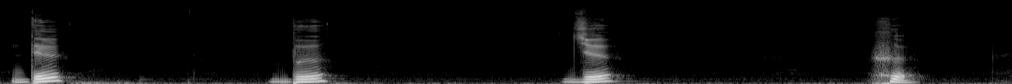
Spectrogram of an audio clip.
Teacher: The commonality between all these 4 is that it includes a little bit of aspiratory sound. Aspiratory as in h sound added to it.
